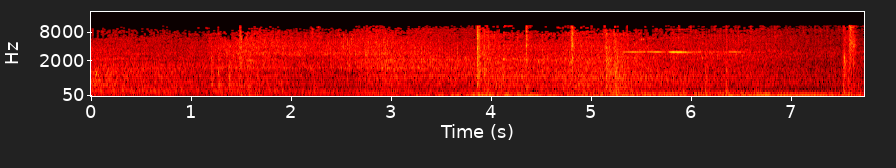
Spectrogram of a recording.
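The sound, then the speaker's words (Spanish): Engine rumble as a car pulls into a car park near an airport and parks beside a white van. The low noise is steady and broken by a few sharp knocks. “El vehículo llega al parking próximo a un aeropuerto y aparca junto a una furgoneta blanca.”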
